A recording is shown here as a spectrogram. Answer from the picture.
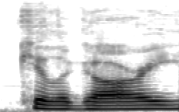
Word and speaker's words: Caligari: Caligari, is how you pronounce it.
